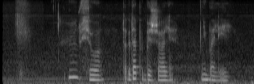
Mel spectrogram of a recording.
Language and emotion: Russian, sad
